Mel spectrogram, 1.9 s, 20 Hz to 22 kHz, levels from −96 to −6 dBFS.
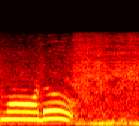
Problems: constant background noise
